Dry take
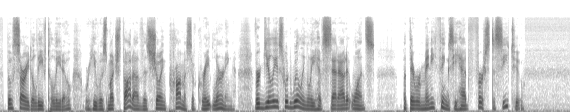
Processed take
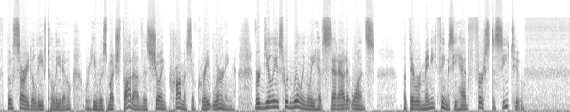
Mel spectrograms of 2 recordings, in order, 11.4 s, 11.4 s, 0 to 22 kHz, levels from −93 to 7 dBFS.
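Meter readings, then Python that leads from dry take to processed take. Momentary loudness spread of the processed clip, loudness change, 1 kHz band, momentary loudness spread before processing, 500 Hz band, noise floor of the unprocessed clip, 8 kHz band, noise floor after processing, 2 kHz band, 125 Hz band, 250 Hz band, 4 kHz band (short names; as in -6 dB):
9 LU, -6.5 dB, -6.5 dB, 9 LU, -6.5 dB, -57 dBFS, -6.0 dB, -58 dBFS, -6.5 dB, -6.5 dB, -6.5 dB, -6.0 dB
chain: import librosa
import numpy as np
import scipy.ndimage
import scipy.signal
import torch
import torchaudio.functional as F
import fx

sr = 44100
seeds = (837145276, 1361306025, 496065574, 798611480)

y = fx.law_mismatch(x, sr, coded='mu')
y = F.gain(torch.from_numpy(y), -7.5).numpy()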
